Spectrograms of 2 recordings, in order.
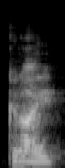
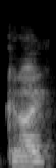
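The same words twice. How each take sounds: The two takes are said the same way.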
